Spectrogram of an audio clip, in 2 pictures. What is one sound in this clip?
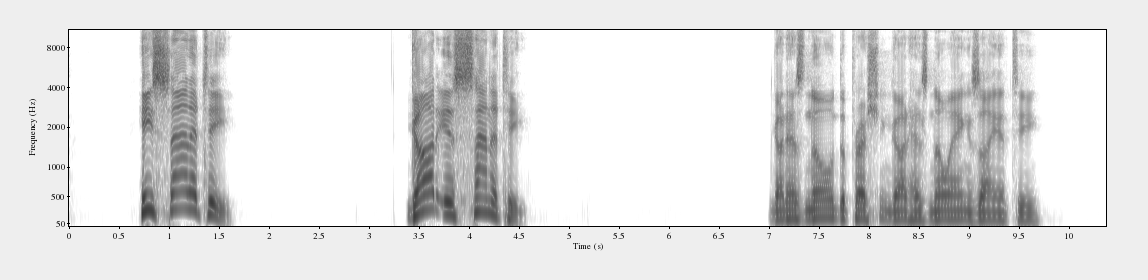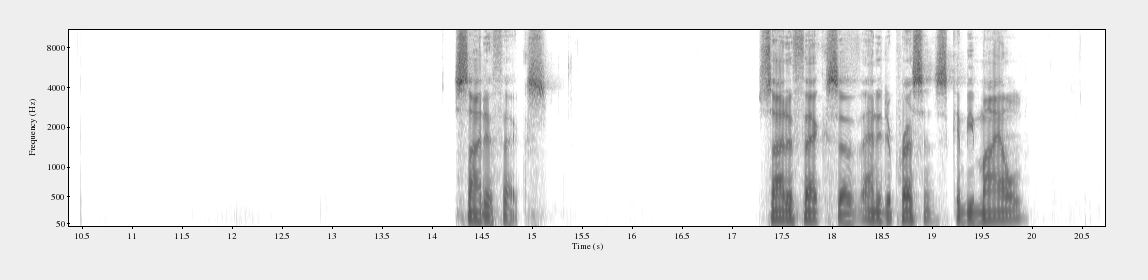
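An elderly man speaks calmly into a microphone over loudspeakers, with pauses between phrases.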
